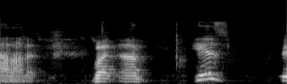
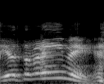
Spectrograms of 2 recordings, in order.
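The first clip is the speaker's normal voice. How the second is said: high-pitched, amused, dismissive, tossed-off tone; 8 semitones higher than usual. Retelling a film producer's laughing dismissal: imitating Menachem. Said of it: "It's a good impression of him".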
